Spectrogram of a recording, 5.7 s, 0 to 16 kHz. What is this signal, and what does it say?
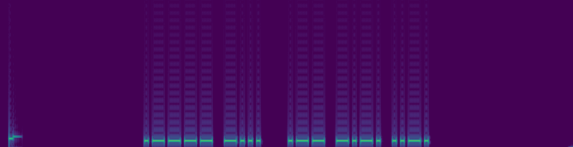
Morse code, heard as a keyed tone, about 32 wpm, 700 Hz. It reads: 1B WCF
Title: Field Day Exchanges Encore - 30wpm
